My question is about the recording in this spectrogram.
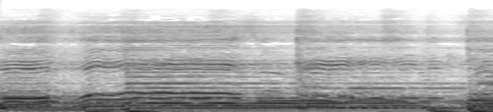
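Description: Live rock band playing: electric guitars and bass under a sustained sung vocal line with vibrato.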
